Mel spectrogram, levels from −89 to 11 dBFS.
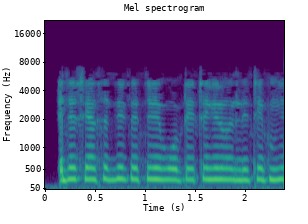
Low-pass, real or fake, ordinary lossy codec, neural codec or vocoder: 7.2 kHz; fake; MP3, 32 kbps; autoencoder, 22.05 kHz, a latent of 192 numbers a frame, VITS, trained on many speakers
